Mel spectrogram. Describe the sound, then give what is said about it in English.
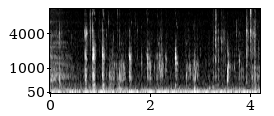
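Someone drinks water, a steady run of wet gulps and swallowing clicks over a low murmur, with no talking. “Let's take another drink of this water.”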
